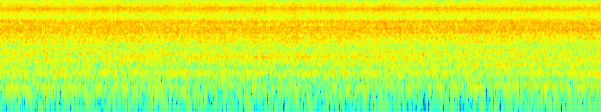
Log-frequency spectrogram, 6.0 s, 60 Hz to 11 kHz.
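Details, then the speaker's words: Mitsubishi Canter 125 PS Super Speed diesel after new injection pump and governor spring/throttle bolt adjustment, revved: runs steady and picks up cleanly without misses or knocks; decent throttle response. "Untuk gas-gasnya lumayan"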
